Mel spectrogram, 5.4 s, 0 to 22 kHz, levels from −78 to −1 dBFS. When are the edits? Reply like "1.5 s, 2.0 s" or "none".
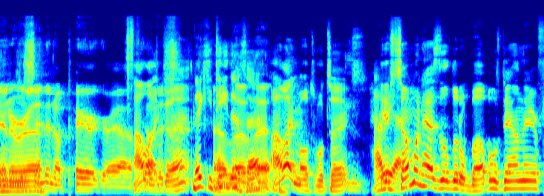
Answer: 3.6 s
